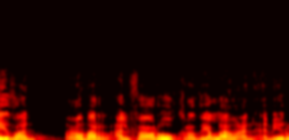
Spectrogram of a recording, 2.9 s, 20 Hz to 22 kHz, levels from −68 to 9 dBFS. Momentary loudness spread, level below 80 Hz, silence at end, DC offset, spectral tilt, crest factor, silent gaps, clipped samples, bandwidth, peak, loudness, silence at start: 9 LU; -50 dBFS; 0 s; under 0.1%; -6.5 dB/octave; 14 dB; none; under 0.1%; 11 kHz; -6 dBFS; -22 LUFS; 0 s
